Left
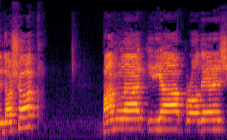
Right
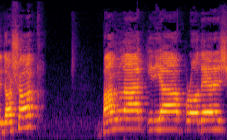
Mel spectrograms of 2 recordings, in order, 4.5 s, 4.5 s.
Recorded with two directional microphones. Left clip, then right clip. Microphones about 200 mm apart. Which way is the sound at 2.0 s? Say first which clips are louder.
Right 1 dB; 10° right (ahead or behind).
